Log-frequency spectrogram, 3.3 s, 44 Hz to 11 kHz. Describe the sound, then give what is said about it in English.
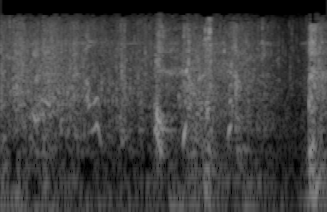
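Heavy splashing and churning water as people enter and cross a ditch about 20 feet wide, with a couple of louder plunging splashes near the middle and end, plus faint strained vocal sounds mixed into the sloshing. “Now, come on, let's get across that ditch. In the water? No. I will not do it. I will not go into the water.”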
